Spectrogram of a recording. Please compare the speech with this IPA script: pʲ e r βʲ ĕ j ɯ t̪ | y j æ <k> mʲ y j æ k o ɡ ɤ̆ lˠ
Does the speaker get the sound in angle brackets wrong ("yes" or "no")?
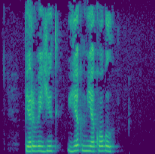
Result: no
